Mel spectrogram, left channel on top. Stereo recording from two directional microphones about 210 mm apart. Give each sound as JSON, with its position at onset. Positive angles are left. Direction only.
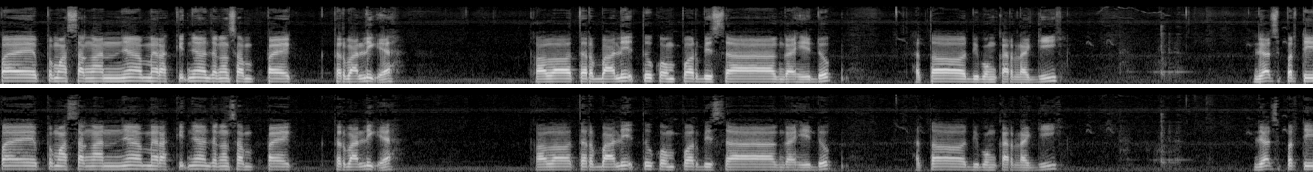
{"t": 0.0, "sound": "speech", "side_deg": 40}
{"t": 5.3, "sound": "speech", "side_deg": 40}
{"t": 12.5, "sound": "speech", "side_deg": 40}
